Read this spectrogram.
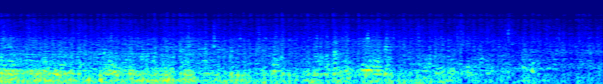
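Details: Suzuki Vitara petrol engine, returning misfire case involving injector fuel delivery, after repair: steady, even idle hum with no knocks or misses; smooth, healthy run.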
